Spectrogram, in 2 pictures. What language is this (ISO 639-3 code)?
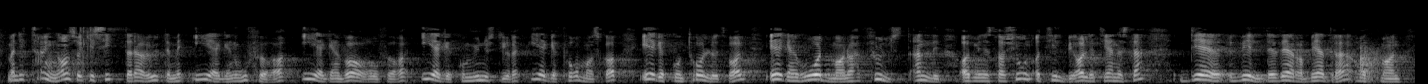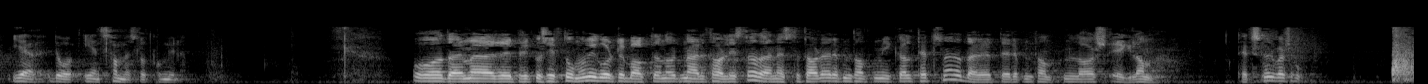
nor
